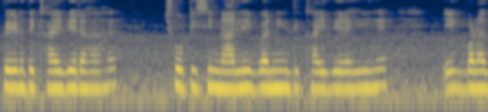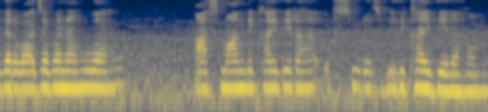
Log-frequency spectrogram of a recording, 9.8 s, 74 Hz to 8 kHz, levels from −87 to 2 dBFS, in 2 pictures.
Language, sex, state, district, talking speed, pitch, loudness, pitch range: Hindi, female, Rajasthan, Nagaur, 190 wpm, 210 Hz, -15 LUFS, 205-210 Hz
